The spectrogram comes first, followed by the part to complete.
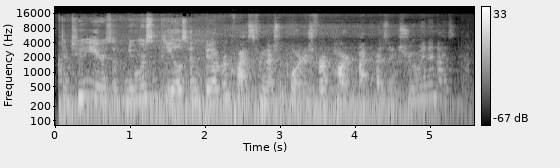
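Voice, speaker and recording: A woman's voice: mid-range voice, fast. A young woman reading a scripted history report as a student news reporter. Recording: distant mic, echoey room, loud background noise.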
